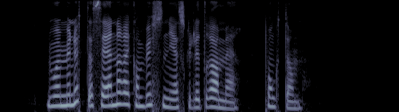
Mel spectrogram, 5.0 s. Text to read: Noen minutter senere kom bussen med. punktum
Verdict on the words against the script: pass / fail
fail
